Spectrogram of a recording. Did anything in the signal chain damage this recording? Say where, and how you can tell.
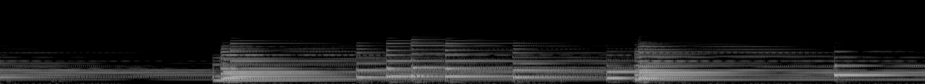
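No, nothing in the signal chain damaged this music.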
